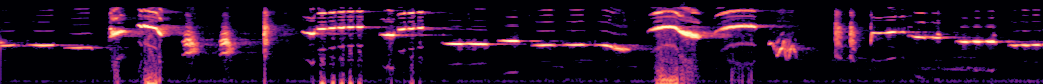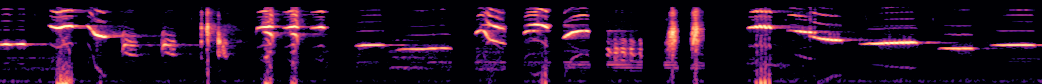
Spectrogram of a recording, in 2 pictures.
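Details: Male hill blue flycatcher singing continuously as a lure: busy stream of high chirps, trills and sweet whistled slurs with hardly a gap.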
